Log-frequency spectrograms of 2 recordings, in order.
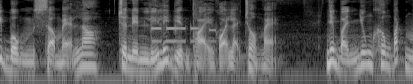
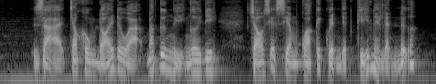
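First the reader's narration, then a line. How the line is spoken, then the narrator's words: Soft laugh. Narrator (Vietnamese): Lý liền khẽ cười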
